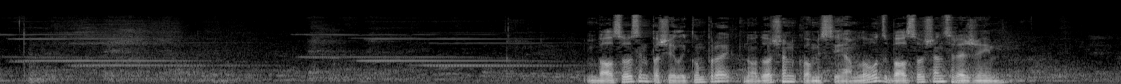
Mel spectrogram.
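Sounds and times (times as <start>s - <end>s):
bright electric parliament chamber bell rung before a vote: 0.0s - 5.8s
murmur of a large room and indistinct voices: 0.0s - 11.2s
speech: 5.9s - 10.3s.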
